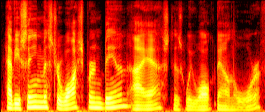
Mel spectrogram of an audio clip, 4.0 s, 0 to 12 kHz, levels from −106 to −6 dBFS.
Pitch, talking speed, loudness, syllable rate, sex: 120 Hz, 210 wpm, -19 LUFS, 4.5 syllables/s, male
